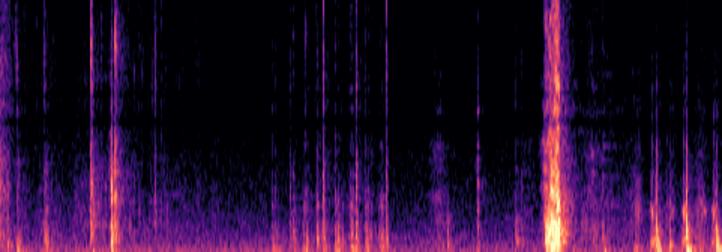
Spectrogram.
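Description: Hand-cutting wooden pieces for a DIY birdhouse with minimal tools, heard as scattered close scraping and rasping strokes with a sharper burst near the middle, no talking.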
